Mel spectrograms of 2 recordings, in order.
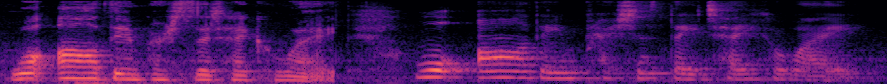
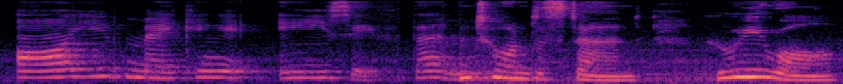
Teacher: In all these cases, she did stress the R and she did pronounce it in a strong, full form as R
